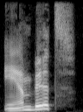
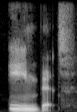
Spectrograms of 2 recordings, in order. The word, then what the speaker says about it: Aembit: So, let me ask what I'm going to assume is the source of this is is it ambit? I've also heard it pronounced as ambit which is the correct way.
